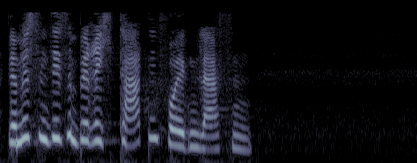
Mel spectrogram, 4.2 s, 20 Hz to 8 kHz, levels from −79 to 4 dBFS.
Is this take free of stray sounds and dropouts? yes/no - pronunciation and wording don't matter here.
yes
